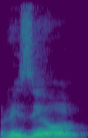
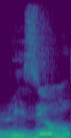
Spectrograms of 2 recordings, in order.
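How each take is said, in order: First: The word ends in an 'oom' sound. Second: The same.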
